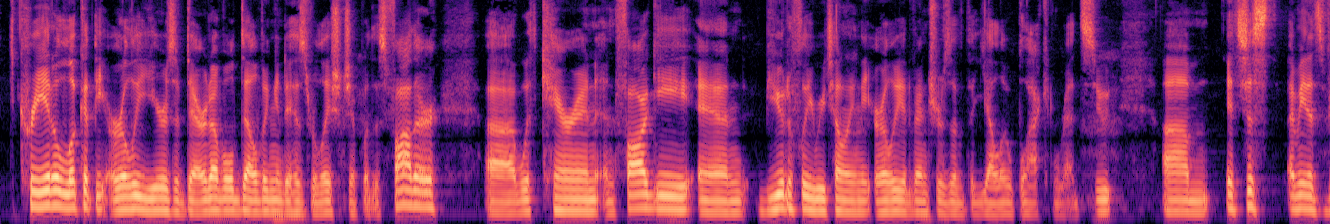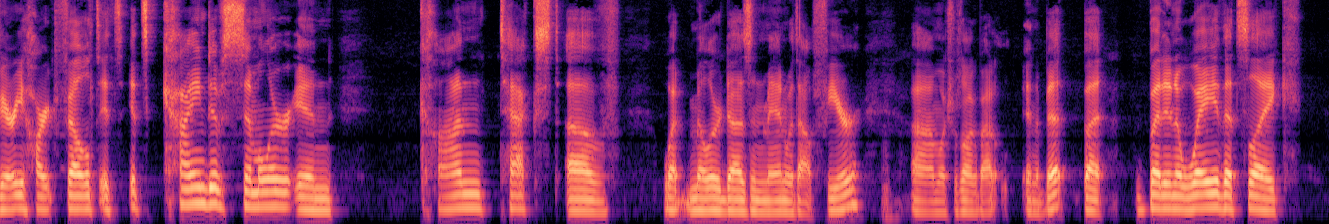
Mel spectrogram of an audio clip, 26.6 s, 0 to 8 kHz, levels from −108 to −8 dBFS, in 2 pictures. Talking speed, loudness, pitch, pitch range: 160 wpm, -25 LUFS, 120 Hz, 105-135 Hz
